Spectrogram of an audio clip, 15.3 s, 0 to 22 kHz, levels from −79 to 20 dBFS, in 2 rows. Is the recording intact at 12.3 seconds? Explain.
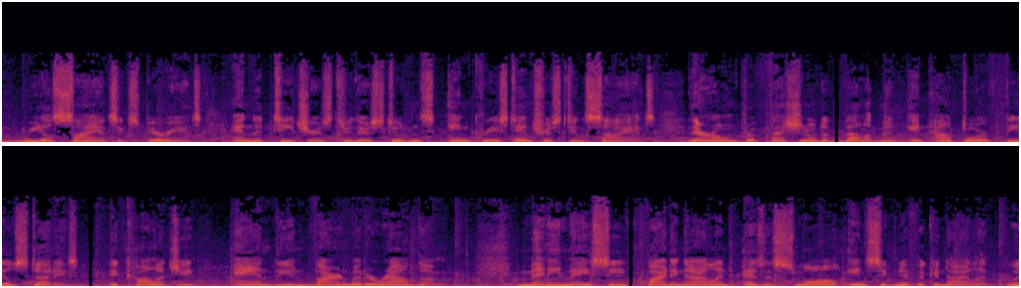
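No. A gap between stream segments opens at 12.33 s and lasts until 12.36 s, about 36 ms. The timestamps of two consecutive segments, which fit a 2-second segment length, leave a small hole in the timeline. The player fills that hole with silence, so the sound stops abruptly and resumes just as abruptly, with hard edges on both sides. Nothing is actually missing: the silence is inserted, not lost audio.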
